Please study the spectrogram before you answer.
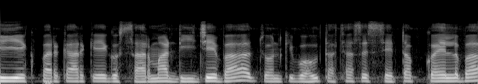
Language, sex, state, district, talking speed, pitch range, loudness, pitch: Bhojpuri, male, Bihar, Muzaffarpur, 200 wpm, 140-150 Hz, -18 LUFS, 145 Hz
